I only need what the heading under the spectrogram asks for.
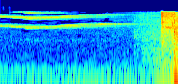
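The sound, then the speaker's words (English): A small cat flap door creaks with a thin, drawn-out squeak as someone goes through it quietly, then swings shut with a sharp clatter at the end. No voices. “Okay, I'm going through the cat door, but quietly.”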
